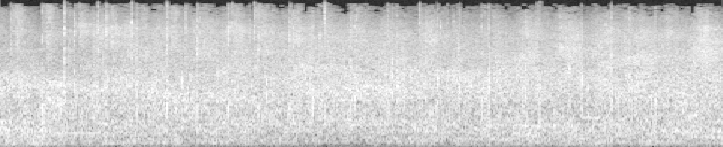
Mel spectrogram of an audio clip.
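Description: Audience applauding, many hands clapping at an even level.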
